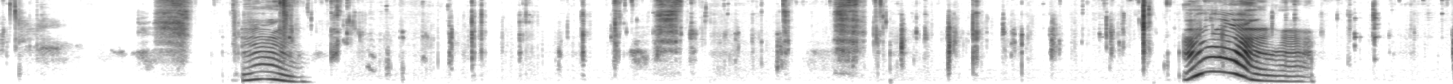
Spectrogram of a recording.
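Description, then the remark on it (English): Noodles being chewed right up against the microphone, with wet smacking clicks scattered throughout and two brief hummed vocal sounds of enjoyment. “Talks about the nastiest stuff and immediately goes eating noodles.”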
